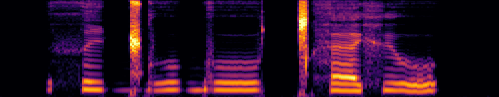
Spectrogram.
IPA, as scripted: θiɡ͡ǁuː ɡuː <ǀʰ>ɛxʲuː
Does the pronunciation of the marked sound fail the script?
no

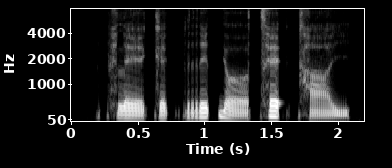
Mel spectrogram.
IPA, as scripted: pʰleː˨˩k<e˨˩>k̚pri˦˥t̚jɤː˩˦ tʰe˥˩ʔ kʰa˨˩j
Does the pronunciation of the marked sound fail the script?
no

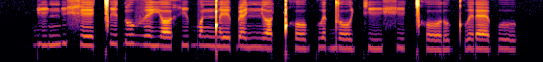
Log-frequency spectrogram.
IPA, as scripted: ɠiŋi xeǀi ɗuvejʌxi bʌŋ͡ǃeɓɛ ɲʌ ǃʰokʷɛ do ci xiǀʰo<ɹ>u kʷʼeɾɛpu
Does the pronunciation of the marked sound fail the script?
yes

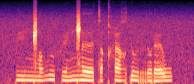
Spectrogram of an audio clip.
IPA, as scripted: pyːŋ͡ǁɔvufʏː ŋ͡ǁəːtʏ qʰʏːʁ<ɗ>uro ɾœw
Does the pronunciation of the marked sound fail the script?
no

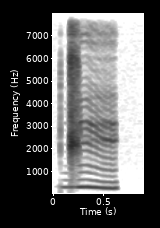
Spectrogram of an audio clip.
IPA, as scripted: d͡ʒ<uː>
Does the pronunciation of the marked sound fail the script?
yes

